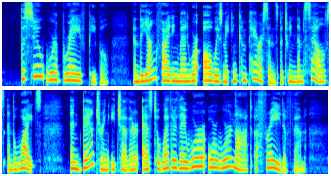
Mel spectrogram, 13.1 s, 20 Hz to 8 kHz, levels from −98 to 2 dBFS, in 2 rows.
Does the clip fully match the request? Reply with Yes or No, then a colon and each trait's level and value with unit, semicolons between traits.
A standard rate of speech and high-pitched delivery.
Yes: average, 160 wpm; high, 220 Hz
